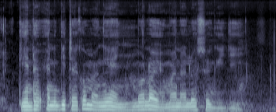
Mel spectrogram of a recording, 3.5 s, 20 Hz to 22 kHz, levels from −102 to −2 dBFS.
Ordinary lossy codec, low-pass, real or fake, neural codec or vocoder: none; none; real; none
